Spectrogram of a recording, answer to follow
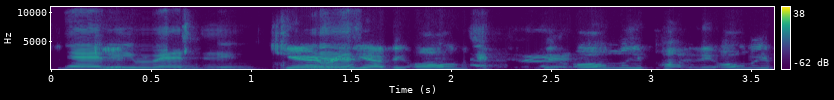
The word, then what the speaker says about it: gerrymandering: It's actually pronounced gerrymandering.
